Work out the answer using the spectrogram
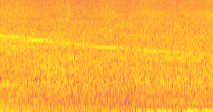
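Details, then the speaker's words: Truck engine after temporary patch of an exhaust leak (pipe broken and full of holes on both sides): deep, even note building as revs rise, no puffing, ticking or blowing; exhaust sounds sealed and healthy. "sounds good you fix her yeah we had a bit of an exhaust leak"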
